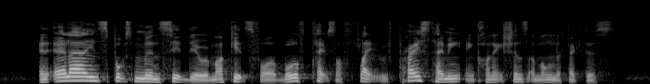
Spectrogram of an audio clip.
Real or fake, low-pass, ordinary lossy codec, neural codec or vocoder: real; none; none; none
